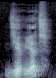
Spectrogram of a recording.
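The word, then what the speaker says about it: девять: 8 se dit vosem 9 se dit viat diviet et finalement 10 se dit diet alors il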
